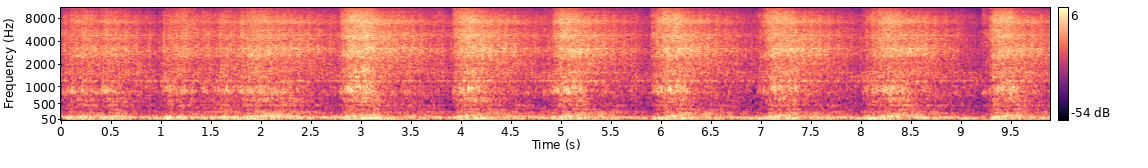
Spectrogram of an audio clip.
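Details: Ford F100 with swapped turbo LS1 V8 (Holley), after the throttle butterfly stop screw adjustment meant to raise idle off the idle air control motor: deep, slightly lumpy idle with a gentle surge about once a second, steady overall; normal idle.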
